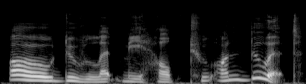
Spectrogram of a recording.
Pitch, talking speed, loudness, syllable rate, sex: 160 Hz, 155 wpm, -18 LUFS, 3.3 syllables/s, male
